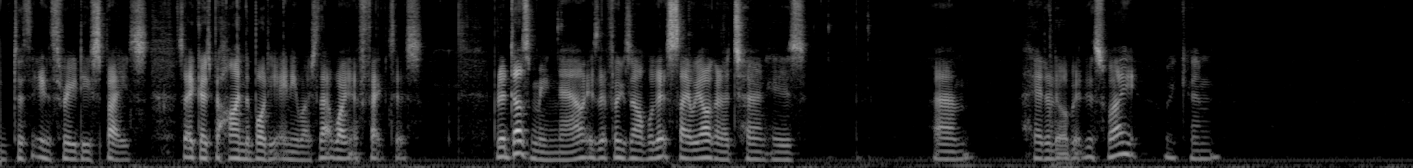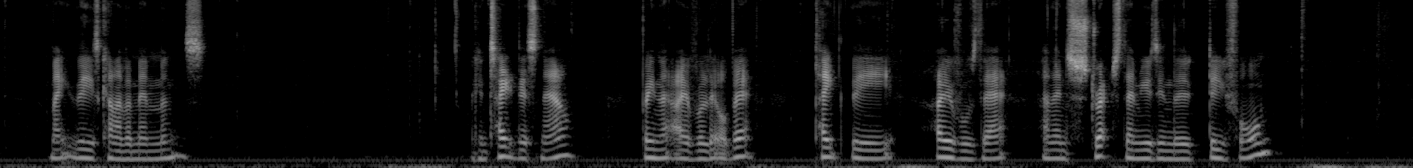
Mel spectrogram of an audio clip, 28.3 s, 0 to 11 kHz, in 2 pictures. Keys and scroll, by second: 8.1-8.4 typing, 19.5 b, 19.6 b.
